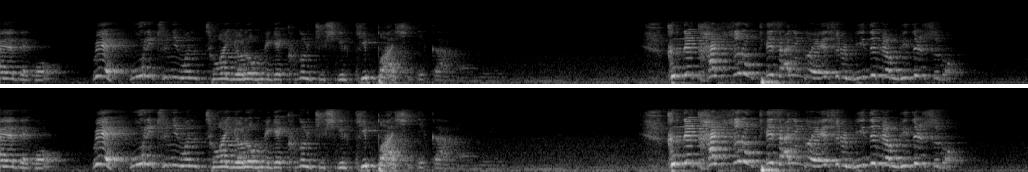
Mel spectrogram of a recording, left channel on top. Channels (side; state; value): left; quieter; 6.2 dB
